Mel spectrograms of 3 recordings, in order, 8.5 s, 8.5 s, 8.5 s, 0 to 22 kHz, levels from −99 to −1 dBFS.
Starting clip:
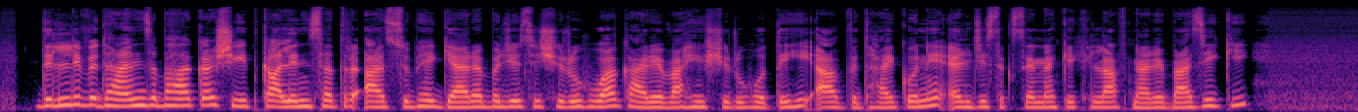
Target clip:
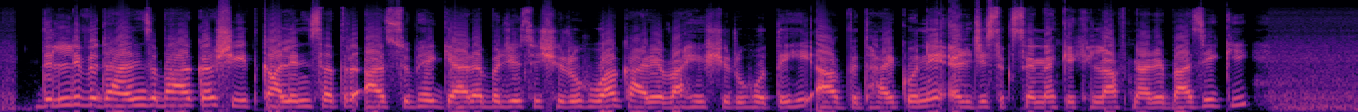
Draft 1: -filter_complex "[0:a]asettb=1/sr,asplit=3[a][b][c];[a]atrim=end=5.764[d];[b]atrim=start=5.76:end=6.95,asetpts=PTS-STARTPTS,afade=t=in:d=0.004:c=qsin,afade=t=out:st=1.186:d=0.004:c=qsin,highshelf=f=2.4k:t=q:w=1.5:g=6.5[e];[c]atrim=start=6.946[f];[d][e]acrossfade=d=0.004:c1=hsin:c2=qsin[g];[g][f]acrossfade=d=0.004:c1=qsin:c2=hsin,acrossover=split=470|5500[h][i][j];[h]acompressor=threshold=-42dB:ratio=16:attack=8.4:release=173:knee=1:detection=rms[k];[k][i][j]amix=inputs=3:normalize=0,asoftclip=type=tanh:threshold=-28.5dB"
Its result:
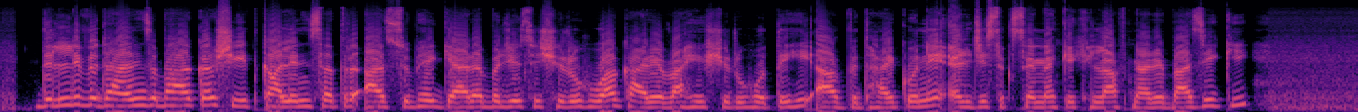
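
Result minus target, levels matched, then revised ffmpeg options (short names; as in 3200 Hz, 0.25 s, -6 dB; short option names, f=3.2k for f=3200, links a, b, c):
compressor: peak gain reduction -10.5 dB
-filter_complex "[0:a]asettb=1/sr,asplit=3[a][b][c];[a]atrim=end=5.764[d];[b]atrim=start=5.76:end=6.95,asetpts=PTS-STARTPTS,afade=t=in:d=0.004:c=qsin,afade=t=out:st=1.186:d=0.004:c=qsin,highshelf=f=2.4k:t=q:w=1.5:g=6.5[e];[c]atrim=start=6.946[f];[d][e]acrossfade=d=0.004:c1=hsin:c2=qsin[g];[g][f]acrossfade=d=0.004:c1=qsin:c2=hsin,acrossover=split=470|5500[h][i][j];[h]acompressor=threshold=-53dB:ratio=16:attack=8.4:release=173:knee=1:detection=rms[k];[k][i][j]amix=inputs=3:normalize=0,asoftclip=type=tanh:threshold=-28.5dB"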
